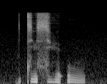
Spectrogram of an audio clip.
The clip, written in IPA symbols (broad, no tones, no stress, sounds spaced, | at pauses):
tʲ ʊ sʲ ɦ ɪ ʔ u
